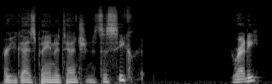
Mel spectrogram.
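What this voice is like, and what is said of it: Whispering into the microphone. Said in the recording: “I'm whispering. I'm whispering like Joe Biden in the microphone.”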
